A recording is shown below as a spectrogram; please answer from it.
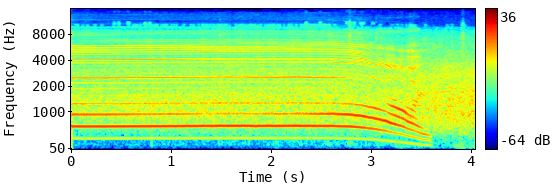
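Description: A man's voice holding one long, level drawn-out note, which slides steeply down in pitch and breaks off about three and a half seconds in.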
